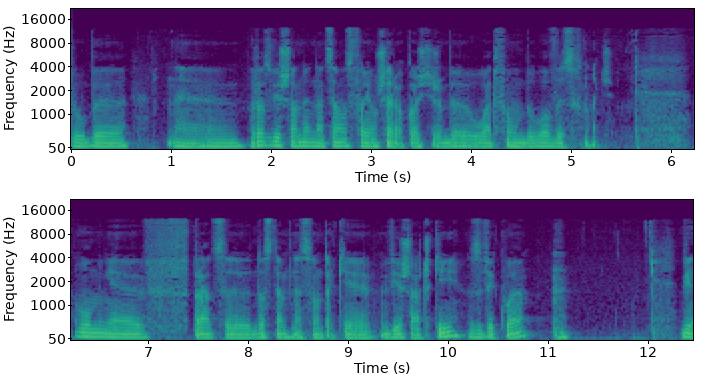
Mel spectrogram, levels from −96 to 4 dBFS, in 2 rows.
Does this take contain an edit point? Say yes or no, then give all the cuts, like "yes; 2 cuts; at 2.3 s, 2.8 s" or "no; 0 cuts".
no; 0 cuts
